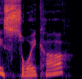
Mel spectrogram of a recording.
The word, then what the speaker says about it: Suika: Did you say Suika? – Suika.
